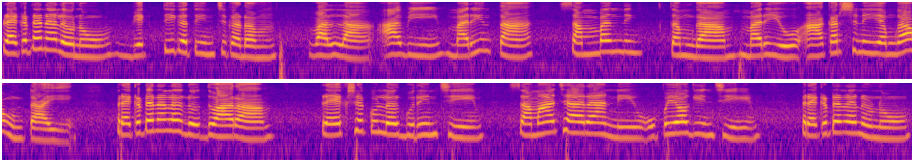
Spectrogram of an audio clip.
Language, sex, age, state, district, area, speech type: Telugu, female, 18-30, Andhra Pradesh, Konaseema, urban, spontaneous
